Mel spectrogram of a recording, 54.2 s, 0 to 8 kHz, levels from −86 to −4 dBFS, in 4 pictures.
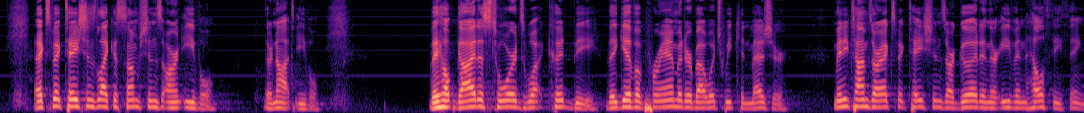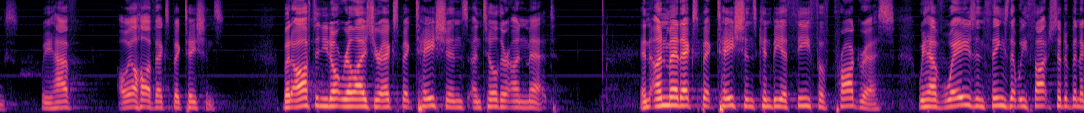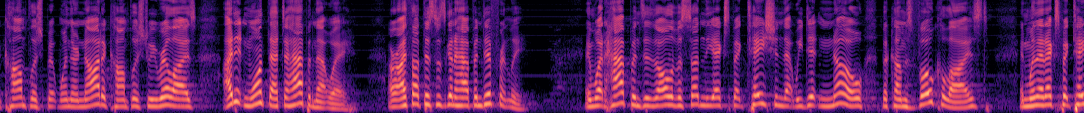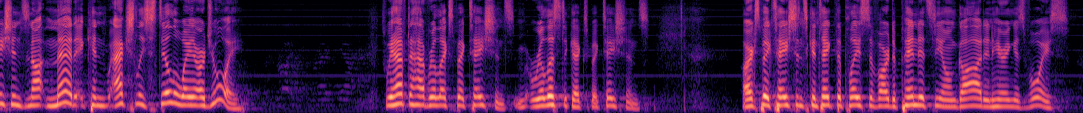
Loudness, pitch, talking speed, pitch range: -25 LUFS, 185 Hz, 165 wpm, 160-205 Hz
